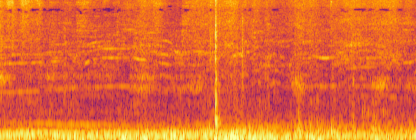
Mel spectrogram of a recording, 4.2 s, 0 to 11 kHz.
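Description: A 1962 Rambler car rumbles steadily up the street, its engine a low continuous drone that holds close and fairly loud throughout, with a slight swell near the middle as it approaches.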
